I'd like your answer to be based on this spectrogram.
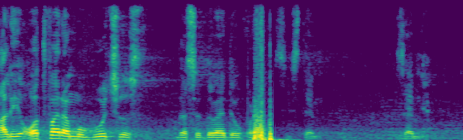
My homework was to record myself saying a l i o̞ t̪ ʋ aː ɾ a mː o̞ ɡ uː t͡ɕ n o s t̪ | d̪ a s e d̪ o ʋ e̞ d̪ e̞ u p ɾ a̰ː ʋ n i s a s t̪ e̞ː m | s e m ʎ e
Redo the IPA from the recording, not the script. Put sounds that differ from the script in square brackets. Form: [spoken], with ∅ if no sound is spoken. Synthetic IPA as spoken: a l i o̞ t̪ ʋ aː ɾ a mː o̞ ɡ uː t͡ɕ n o s t̪ | d̪ a s e d̪ o ʋ e̞ d̪ e̞ u p ɾ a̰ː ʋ n i s [i] s t̪ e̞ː m | [z] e m ʎ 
